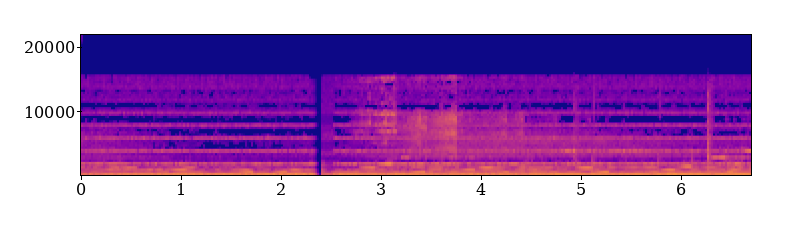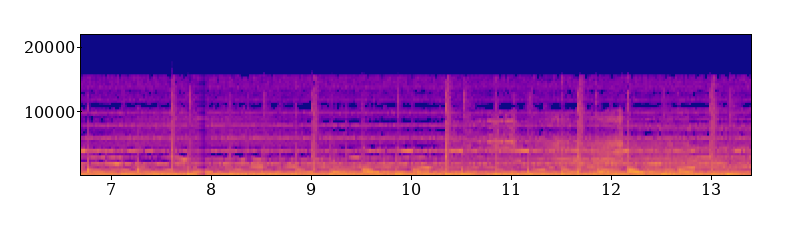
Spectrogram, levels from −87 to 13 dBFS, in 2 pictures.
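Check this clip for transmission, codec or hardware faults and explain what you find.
Two transmission faults turn up here, both the kind where audio arrives late rather than getting lost.

From 2.30 to 2.55 s there's a call audio freeze. The last bit of sound gets carried on and fades for roughly 220 ms, dropping to a brief silence of about 20 ms before things pick up again right where they left off. Nothing's missing; it's just pushed back about 220 ms. The likely cause is packets held up in transit, leaving the jitter buffer empty until they showed up.

At 7.86 to 7.97 s there's a short stall from a late packet. One packet wasn't there on time, so the receiver stretched the preceding sound for about 80 ms until it arrived, then carried on from the same spot. You hear a sound hanging on a touch too long, and everything after it sits about 80 ms later than it should.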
